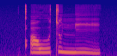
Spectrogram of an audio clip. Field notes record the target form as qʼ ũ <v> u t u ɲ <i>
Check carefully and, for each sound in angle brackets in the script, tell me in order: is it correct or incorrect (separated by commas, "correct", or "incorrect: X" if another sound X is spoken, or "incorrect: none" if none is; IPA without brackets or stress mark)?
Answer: incorrect: w, correct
